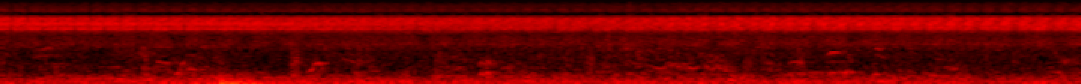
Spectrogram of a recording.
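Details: Cicadas calling at sunset on the steep coast of Cape Fiolent, Crimea, beside waves and various birds; a steady, dense high buzzing hiss runs unbroken throughout, with soft low surf rumble and faint scattered bird notes beneath.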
